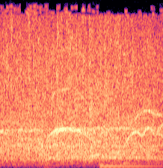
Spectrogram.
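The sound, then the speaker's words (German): Concert audience in Leipzig applauding and cheering: a steady, dense wash of clapping and crowd noise that holds throughout, with thin, shrill cries rising above it. “Applaus, Schreie, Jubel.”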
